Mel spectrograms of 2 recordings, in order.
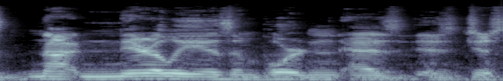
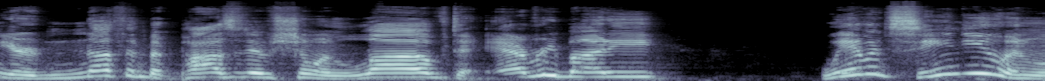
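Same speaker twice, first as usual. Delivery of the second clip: higher and louder, urgent concern; concerned call-out; 13 semitones higher, 7 dB louder than usual. Real, not acted. Streamer calls out to absent patron Andrew, higher and louder with concern. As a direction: call out to a missing friend.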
